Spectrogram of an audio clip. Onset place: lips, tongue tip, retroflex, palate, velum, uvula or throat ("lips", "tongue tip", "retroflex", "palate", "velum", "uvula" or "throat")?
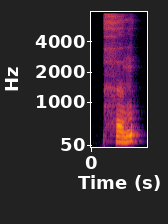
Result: throat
